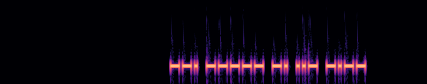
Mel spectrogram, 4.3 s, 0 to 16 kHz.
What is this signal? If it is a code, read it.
Morse code, heard as a keyed tone, about 38 wpm, 700 Hz. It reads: G0NUY
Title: DXCC-100 Call Signs - 5 Characters - Repeated 2x - 40wpm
